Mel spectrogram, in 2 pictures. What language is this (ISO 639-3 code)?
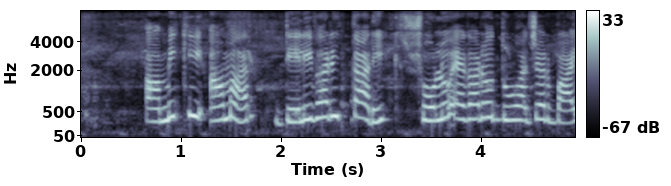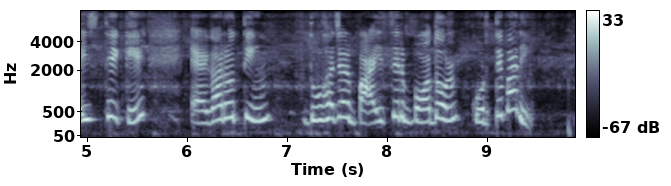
ben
